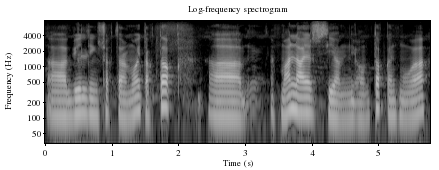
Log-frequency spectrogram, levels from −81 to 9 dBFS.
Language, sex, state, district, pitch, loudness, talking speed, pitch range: Mizo, male, Mizoram, Aizawl, 110 Hz, -21 LUFS, 155 wpm, 105-130 Hz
